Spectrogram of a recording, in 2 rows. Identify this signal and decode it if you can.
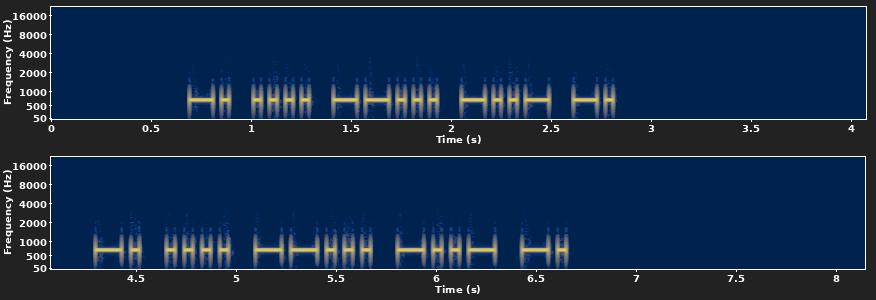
Morse code, heard as a keyed tone, about 28 wpm, 700 Hz. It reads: NH7XN NH7XN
